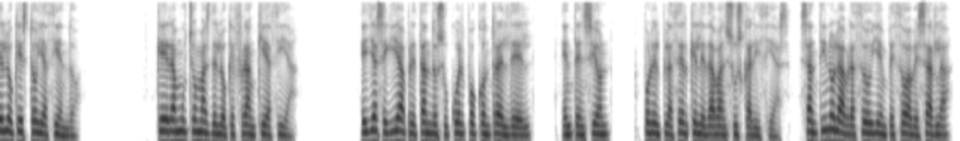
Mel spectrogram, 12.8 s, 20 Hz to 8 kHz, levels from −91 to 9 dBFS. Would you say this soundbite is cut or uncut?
cut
